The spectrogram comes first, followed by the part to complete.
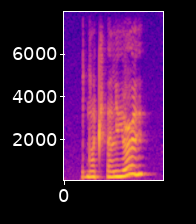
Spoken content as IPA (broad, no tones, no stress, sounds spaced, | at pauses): d ɔ̃ t͡ʃʼ ə̃ l y ʕ ʉ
